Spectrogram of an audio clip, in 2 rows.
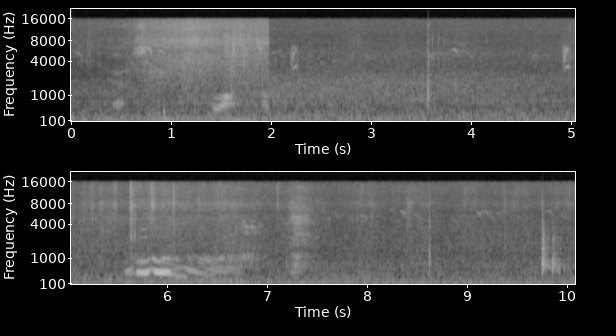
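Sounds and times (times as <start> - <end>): steady low rumble: 0.0 - 10.0
putter striking golf ball: 9.7 - 10.0.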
